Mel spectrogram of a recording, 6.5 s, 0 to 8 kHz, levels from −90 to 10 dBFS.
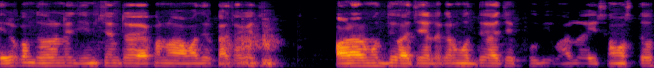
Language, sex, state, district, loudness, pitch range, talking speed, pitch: Bengali, male, West Bengal, Kolkata, -21 LUFS, 115-120 Hz, 155 wpm, 115 Hz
